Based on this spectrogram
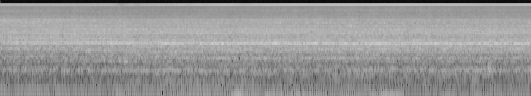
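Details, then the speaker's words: Centrifugal pump, electric motor monitored by current and voltage sensors: cavitation deliberately introduced, producing a steady rushing, gravelly hiss over a faint motor tone; cavitation score rises after a slight delay. "but now as you can hear temptations being introduced and with a slight delay will see the cavitation for rise there you go"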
